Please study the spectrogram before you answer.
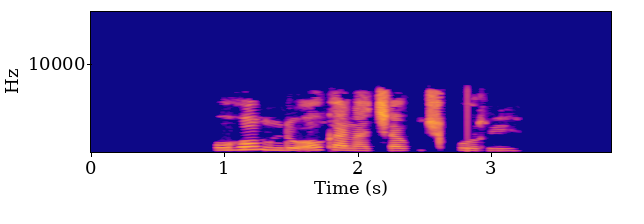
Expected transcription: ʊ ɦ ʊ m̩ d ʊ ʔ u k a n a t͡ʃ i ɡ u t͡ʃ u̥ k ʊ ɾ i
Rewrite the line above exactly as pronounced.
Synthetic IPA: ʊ ɦ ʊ m̩ d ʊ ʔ ɔ k a n a t͡ʃ a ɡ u t͡ʃ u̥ k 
